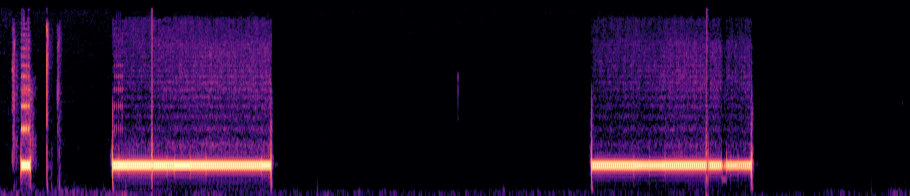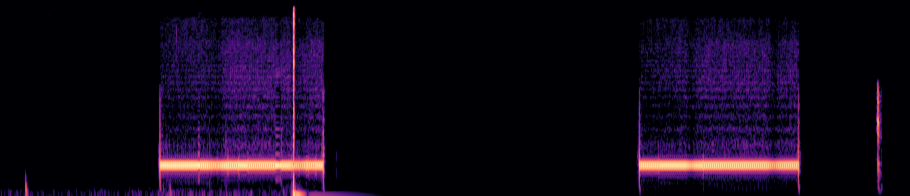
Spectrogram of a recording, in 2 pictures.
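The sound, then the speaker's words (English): A telephone tone after a call was hung up: four steady, single-pitch tones of about two seconds each, separated by longer silences, loud and alone, with faint clicks in between. “You hit pound and it hung up, I guess.”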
